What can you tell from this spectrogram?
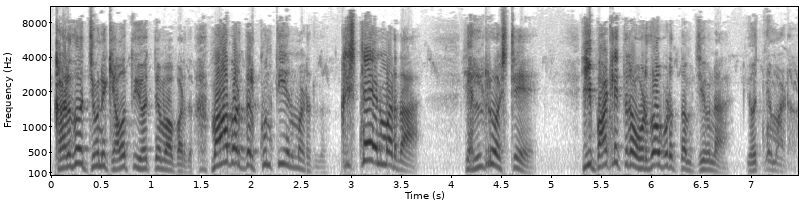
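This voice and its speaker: An actor playing a smooth-talking, manipulative man who lectures with a twisted philosophy in film dialogue. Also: high voice, big pitch swings, very fast, exaggerated voice. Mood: sly lecturing. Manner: sly, lecturing, swinging from whispers to shouts. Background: film score music.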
